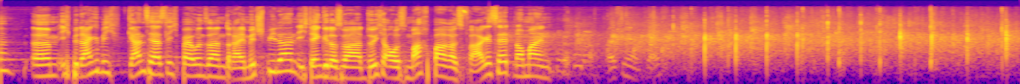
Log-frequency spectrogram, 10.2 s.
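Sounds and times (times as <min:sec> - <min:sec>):
speech: 0:00.3 - 0:06.6
audience applause: 0:05.1 - 0:10.2.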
